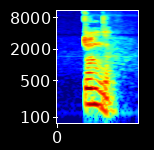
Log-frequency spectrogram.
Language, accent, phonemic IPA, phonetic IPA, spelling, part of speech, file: French, Canada, /tun/, [tʊn], toune, noun, LL-Q150 (fra)-toune.wav
- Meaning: tune, melody, song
